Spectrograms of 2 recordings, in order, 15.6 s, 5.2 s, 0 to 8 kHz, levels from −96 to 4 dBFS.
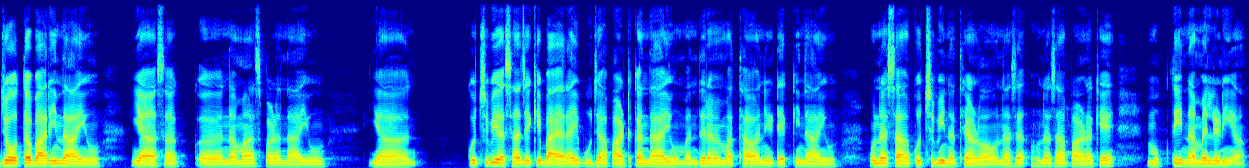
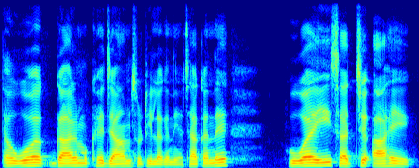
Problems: none marked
